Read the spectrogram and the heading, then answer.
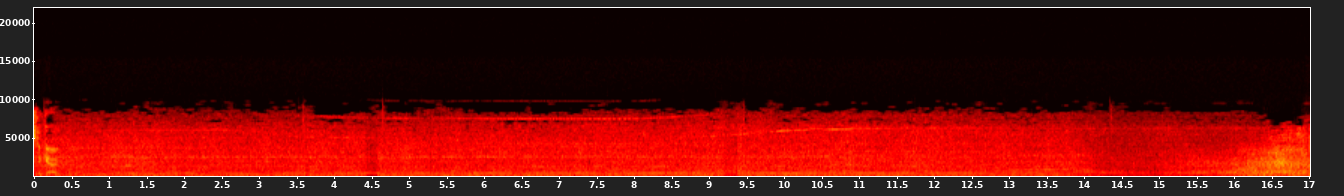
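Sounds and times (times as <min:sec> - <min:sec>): high-speed train rushing: 0:03.6 - 0:17.0.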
